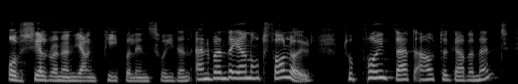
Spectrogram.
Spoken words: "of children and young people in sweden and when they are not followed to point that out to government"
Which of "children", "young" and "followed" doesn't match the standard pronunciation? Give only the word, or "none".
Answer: none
